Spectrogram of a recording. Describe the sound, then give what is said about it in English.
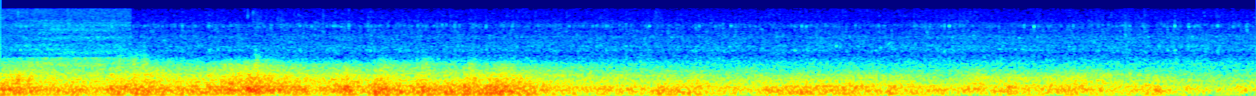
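Thunder rolls in a continuous low rumble lasting several seconds, heavier at first and then easing to a softer, steady murmur, with no voices. “The next time the thunder begins to roll in the sky”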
